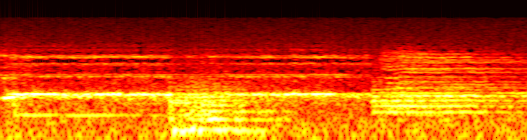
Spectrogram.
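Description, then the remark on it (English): A passenger train runs steadily under a loud, continuous rumble, its sustained whistle tones shifting pitch twice, with no voices. “We can get the train at one o'clock. Meet me on board.”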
